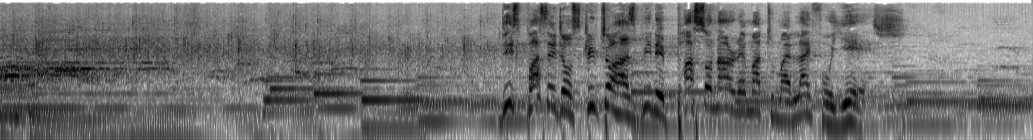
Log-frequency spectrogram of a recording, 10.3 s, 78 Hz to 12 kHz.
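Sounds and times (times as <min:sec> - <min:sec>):
congregation clapping steadily: 0:00.0 - 0:06.7
sustained keyboard chords: 0:00.0 - 0:10.3
speech: 0:05.1 - 0:09.1.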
